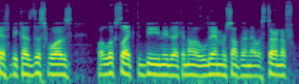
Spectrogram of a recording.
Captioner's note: none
